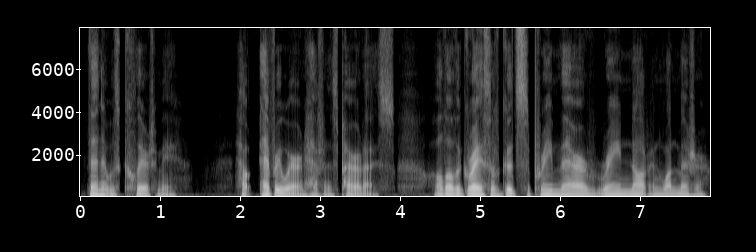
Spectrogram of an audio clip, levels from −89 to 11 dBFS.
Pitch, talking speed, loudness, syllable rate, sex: 120 Hz, 185 wpm, -21 LUFS, 6.4 syllables/s, male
